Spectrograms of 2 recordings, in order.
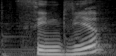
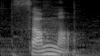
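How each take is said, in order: First: The words are said in full standard form. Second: The words merge into one contracted dialect form. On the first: "statt wir ma sagen" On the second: "wird zu Summer"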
